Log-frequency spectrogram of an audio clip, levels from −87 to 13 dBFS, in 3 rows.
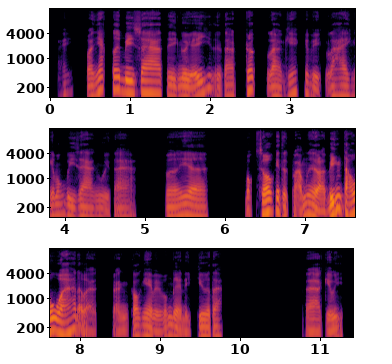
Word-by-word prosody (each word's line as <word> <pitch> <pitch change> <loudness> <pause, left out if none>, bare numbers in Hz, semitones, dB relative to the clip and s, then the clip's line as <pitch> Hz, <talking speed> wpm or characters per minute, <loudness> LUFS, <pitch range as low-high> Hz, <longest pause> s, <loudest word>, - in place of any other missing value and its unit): Đấy, 130 +3 -16 0.2
và 110 - -1
nhắc 170 +9 0
tới 180 0 +1
pizza 145 -1 +3
thì 115 -2 -2
người 110 -1 +1
Ý 150 - 0
người - - -7
ta 120 +1 -5
rất 175 +1 +1
là 110 0 -2
ghét 140 +4 -5
cái 140 - -6
việc 95 -7 -6
lai 110 0 -4
cái 115 - -3
món 125 +1 -4
pizza 105 -2 -2
của 100 - -8
người 90 -4 -6
ta 100 +3 -6 0.4
với, 105 +4 0
ơ, 110 -3 +1 0.5
một - - -2
số 150 +3 +8
cái 165 - +2
thực - - -2
phẩm 120 - -1
hay 130 - +3
là 80 - +5
biến 190 - +7
tấu 155 +1 +6
quá 155 +3 +5
đó - - 0
bạn. - - -3 0.2
Bạn 85 +1 -6
có 110 +6 0
nghe 115 -3 +1
về 80 -3 -2
vấn 120 - -3
đề 105 -5 +1
này 75 -2 -7
chưa 105 0 +1
ta? 110 0 -3 1.1
Là 80 -1 -1
kiểu 80 0 -2
nh 105 - -6
110 Hz, 250 wpm, -27 LUFS, 100-140 Hz, 1.1 s, số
